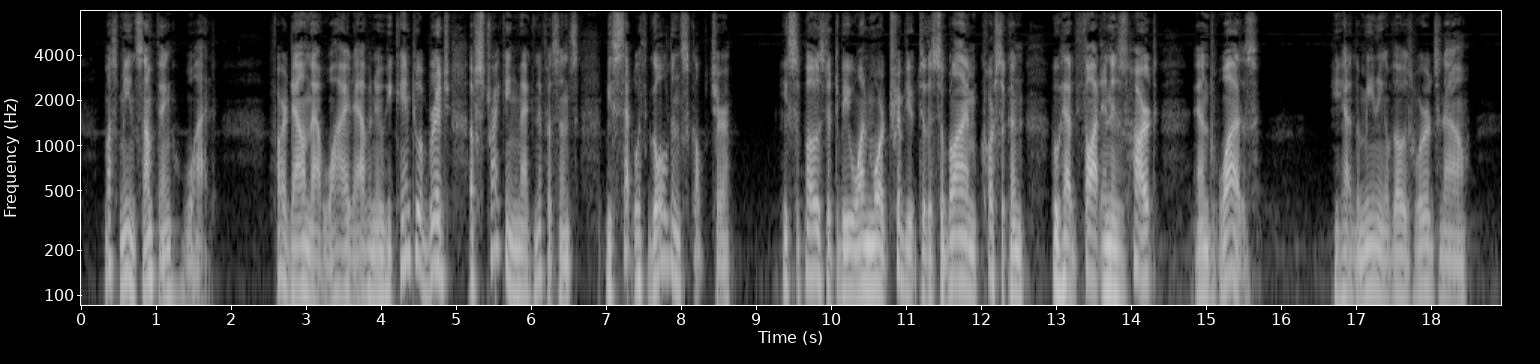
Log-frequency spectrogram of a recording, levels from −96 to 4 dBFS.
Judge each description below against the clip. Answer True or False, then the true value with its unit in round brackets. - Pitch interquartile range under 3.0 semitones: False (4.7 semitones)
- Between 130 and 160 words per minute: True (155 wpm)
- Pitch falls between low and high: False (100 Hz)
